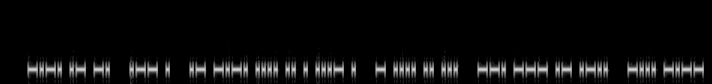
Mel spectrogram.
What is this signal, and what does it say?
Morse code, heard as a keyed tone, about 37 wpm, 700 Hz. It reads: CAN WE ACHIEVE THIS GOAL BY
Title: Sentences from Top 1000 Words - Review Part 5 - 40wpm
